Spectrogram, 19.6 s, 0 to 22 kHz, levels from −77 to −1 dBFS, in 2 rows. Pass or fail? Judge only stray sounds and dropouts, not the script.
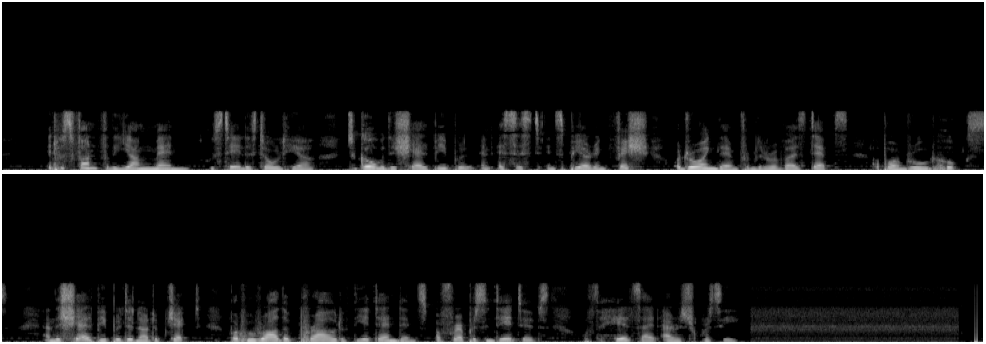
pass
